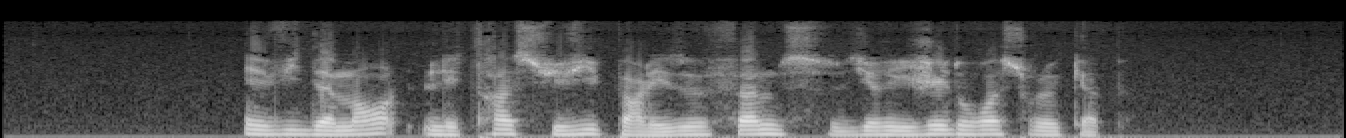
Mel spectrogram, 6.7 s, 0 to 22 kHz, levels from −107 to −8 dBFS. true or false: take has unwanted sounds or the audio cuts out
false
